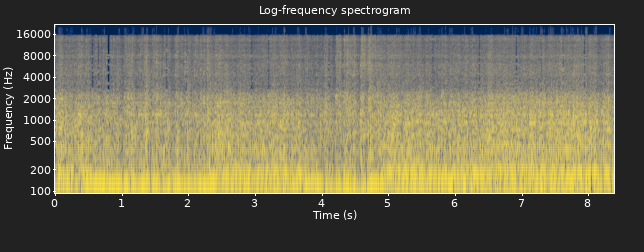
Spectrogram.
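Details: Freshly built 388 small-block Chevy V8 break-in run, throttle worked by hand. Loud, steady deep rumble with slight rises and falls in speed and no knocks or ticks; about 80 psi oil pressure, no leaks.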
